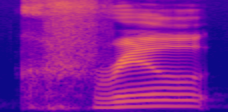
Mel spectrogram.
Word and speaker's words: chrysalism: This one's pronounced chrysalism. Okay. So CHRYSALISM.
